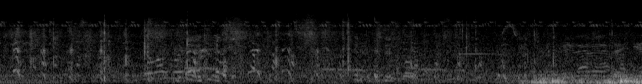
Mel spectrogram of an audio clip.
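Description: Distant voices of players calling and chatting across the field, with scattered clicks. A low rumble comes in near the end.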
